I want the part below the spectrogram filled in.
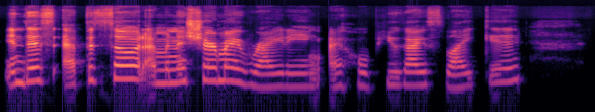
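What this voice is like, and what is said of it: Rusty, slightly hoarse voice. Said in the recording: “my voice sounds a little rusty. I have a cold”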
